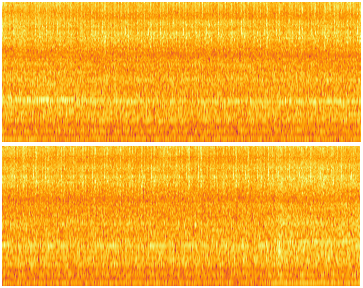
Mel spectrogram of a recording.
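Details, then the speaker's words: Old Toyota Tundra at idle during intake spray test: slow rise and fall in speed, attributed to the AC compressor cycling on and off; no vacuum leak found; rich running traced to an inaccurate mass air flow sensor. "Now, some of the variation you're hearing is actually caused by the AC coming on and off. That's that up and down you're hearing occasionally, but now I don't see any issues there, either."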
